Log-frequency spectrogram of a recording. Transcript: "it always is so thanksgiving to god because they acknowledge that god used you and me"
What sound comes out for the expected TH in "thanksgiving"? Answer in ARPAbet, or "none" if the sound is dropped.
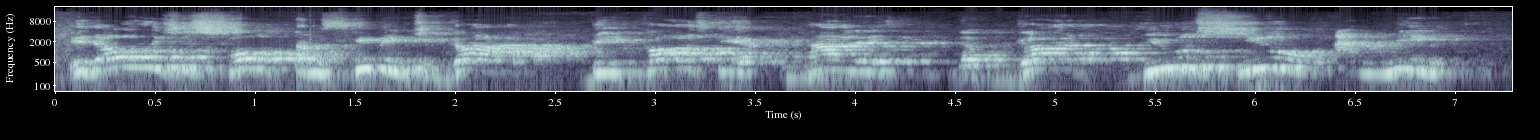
F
